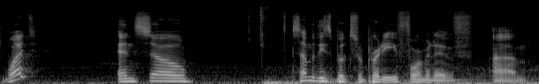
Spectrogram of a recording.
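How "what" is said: sharp high rising disbelief; can't believe it's allowed; high squeak of disbelief; incredulous. Retold or imitated. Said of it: "was like".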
